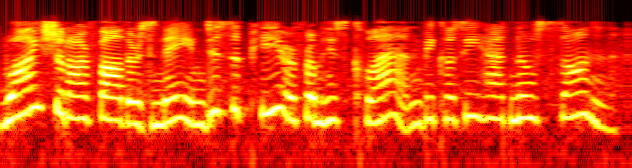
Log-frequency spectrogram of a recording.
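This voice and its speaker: An actress playing a bereaved daughter making an earnest plea in a dramatised scripture reading. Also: female voice, sits high, measured pace. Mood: earnest pleading. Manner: earnest, pleading. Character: bereaved young daughter pleading for her inheritance. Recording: slightly muffled sound.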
